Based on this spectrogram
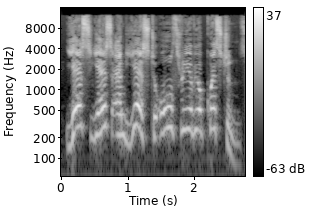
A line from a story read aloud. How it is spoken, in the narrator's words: grinned triumphantly, as she teased him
